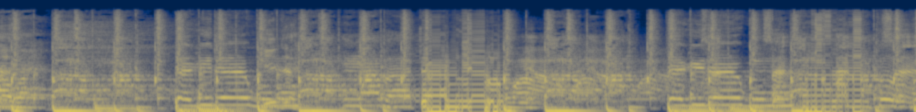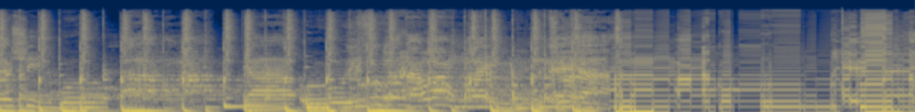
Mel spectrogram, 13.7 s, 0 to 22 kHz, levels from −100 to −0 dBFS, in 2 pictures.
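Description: From 3.12 to 3.78 s, 6.02 to 6.47 s, and 11.45 s to the end, the sound becomes a rigid, metallic buzz fixed at 200 Hz: robotic sound from repeated short buffers. This is likely the playback reusing a 5 ms block when fresh audio arrives late, skipping most of the real signal, and all of it in the final stretch. Unlike stutter, which repeats audible chunks, the buzz holds a steady pitch while loosely tracking the underlying sound.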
